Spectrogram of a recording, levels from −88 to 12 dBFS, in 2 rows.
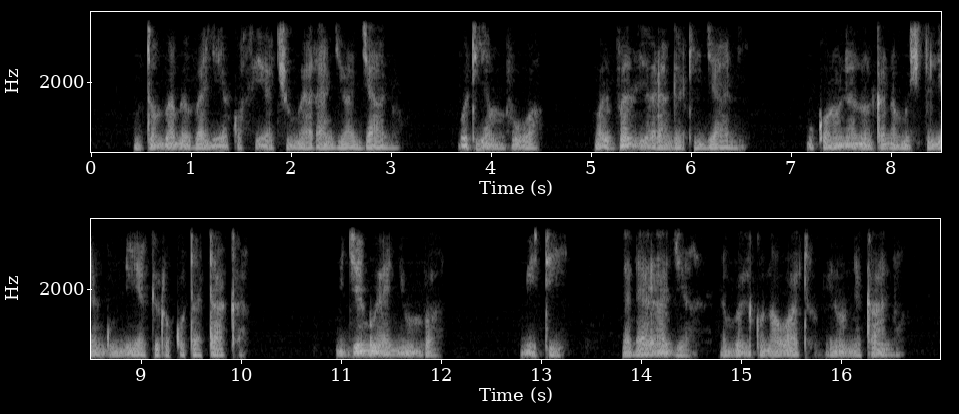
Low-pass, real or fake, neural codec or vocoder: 3.6 kHz; fake; vocoder, 22.05 kHz, 80 mel bands, HiFi-GAN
